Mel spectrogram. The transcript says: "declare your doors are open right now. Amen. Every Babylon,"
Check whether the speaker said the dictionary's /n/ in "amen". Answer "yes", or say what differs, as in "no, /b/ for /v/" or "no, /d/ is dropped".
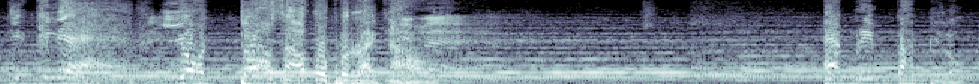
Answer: no, /n/ is dropped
